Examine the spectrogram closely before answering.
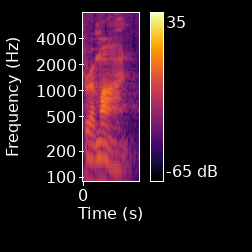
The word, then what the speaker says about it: Ramon: uh and i apologize i said roman but it's pronounced ramon uh mr bugler are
